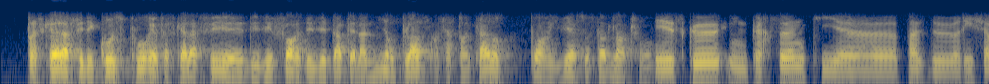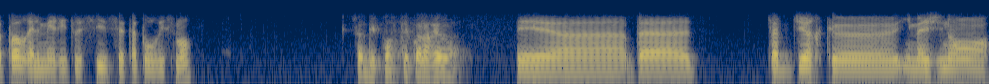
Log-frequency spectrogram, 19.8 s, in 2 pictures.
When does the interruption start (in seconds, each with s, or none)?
none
